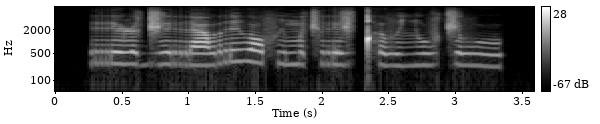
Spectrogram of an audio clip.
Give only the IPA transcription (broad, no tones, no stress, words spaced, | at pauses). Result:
rɪɭə d͡ʒɪ rælˠ riðɔfi mʌt͡ʃrɪʒǃʰəv ɪʎuvt͡ʃə vu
